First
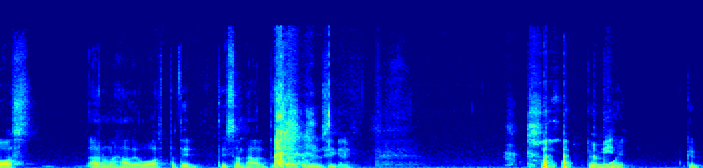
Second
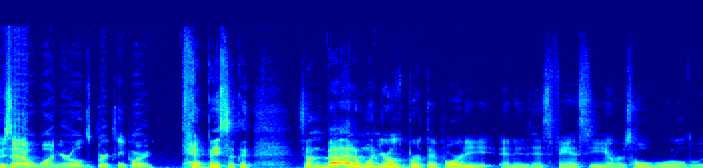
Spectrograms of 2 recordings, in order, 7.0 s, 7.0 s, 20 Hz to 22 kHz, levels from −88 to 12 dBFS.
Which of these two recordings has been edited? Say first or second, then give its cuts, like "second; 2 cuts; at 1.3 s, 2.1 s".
first; 1 cut; at 5.8 s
